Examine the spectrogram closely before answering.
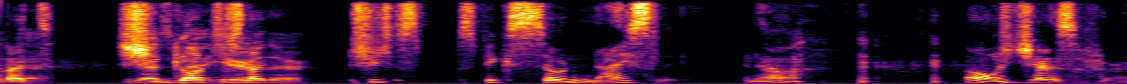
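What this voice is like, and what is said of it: English with an Israeli accent. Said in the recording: “I'm still stuck with the accent.”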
